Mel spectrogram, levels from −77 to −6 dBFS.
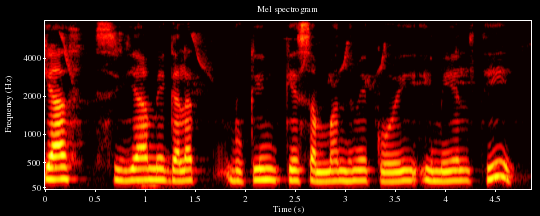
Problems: constant background noise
